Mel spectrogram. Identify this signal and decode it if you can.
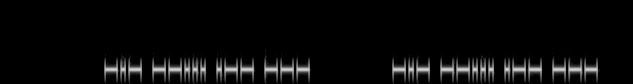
Morse code, heard as a keyed tone, about 30 wpm, 700 Hz. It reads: K7WO K7WO
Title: USA Call Signs - 4 Characters - Repeated 2x - 30wpm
